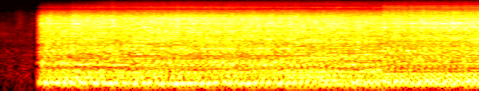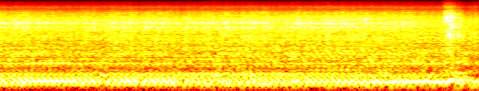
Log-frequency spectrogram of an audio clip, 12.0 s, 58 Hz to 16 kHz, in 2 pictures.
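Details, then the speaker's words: Crown Vic-swapped 1964 Ford F100 idling roughly with fast ticking and a loose metallic rattle: headers leaking badly and the collector flange rattling, first thought to be something rubbing. "I do hear the collectors rattling which I originally thought was like something rubbing but it's definitely the collector flange is rattling"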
